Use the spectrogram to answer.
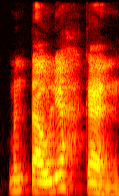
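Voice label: "mentauliahkan", Malay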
